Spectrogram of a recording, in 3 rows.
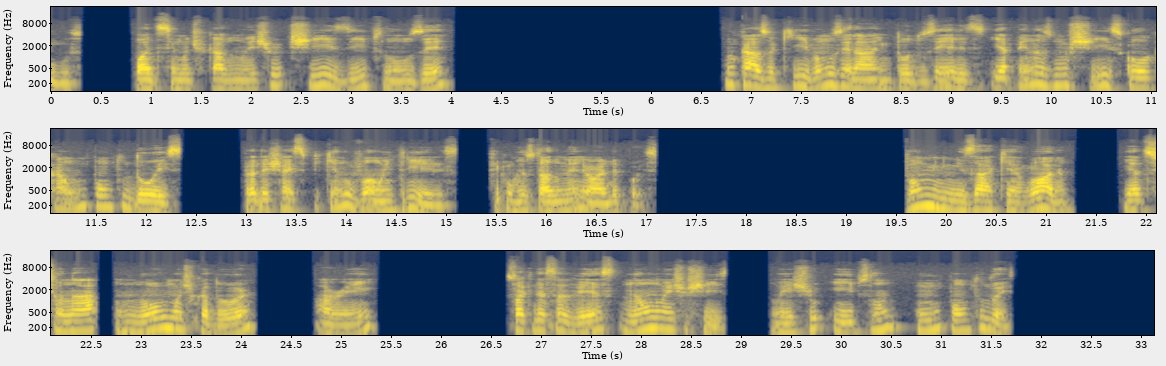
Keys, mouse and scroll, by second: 2.7 click, 5.9 click, 7.0 click, 13.2 middle click, 22.8 click, 23.5 click, 28.0 click, 30.1 click.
